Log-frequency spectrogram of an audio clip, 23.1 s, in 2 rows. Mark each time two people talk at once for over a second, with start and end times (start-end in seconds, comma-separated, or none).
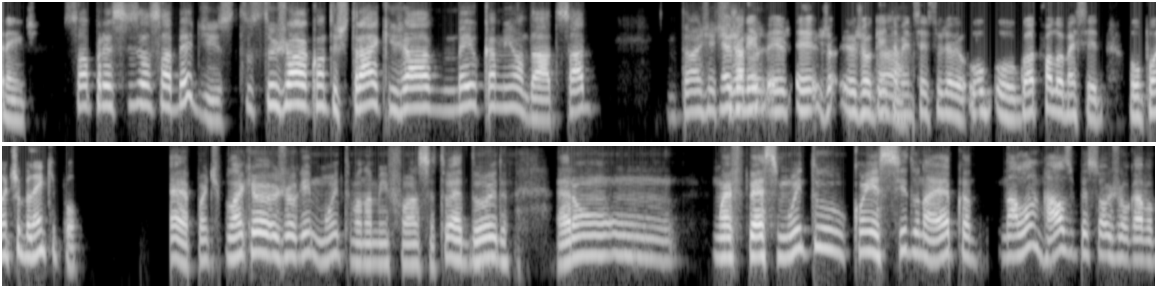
none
